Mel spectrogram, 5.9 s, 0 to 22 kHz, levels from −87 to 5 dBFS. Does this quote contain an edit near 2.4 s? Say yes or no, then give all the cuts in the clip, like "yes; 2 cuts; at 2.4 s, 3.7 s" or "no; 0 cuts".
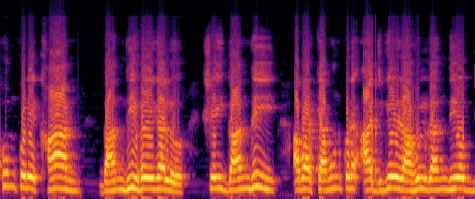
no; 0 cuts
